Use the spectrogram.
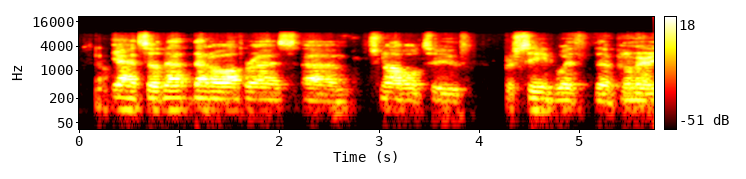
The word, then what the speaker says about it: Schnabel: Schnabel? Schnabel.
